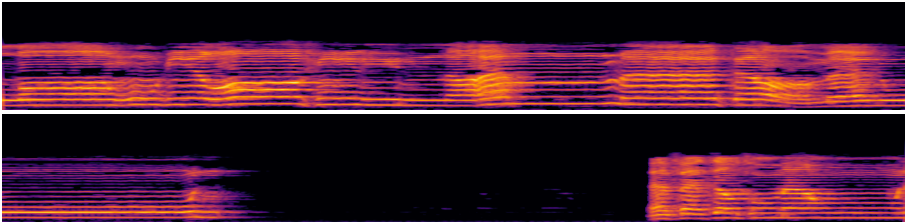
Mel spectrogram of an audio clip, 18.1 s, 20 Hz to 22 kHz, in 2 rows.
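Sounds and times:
man chanting: 0:00.0 - 0:11.2, 0:15.5 - 0:18.0.

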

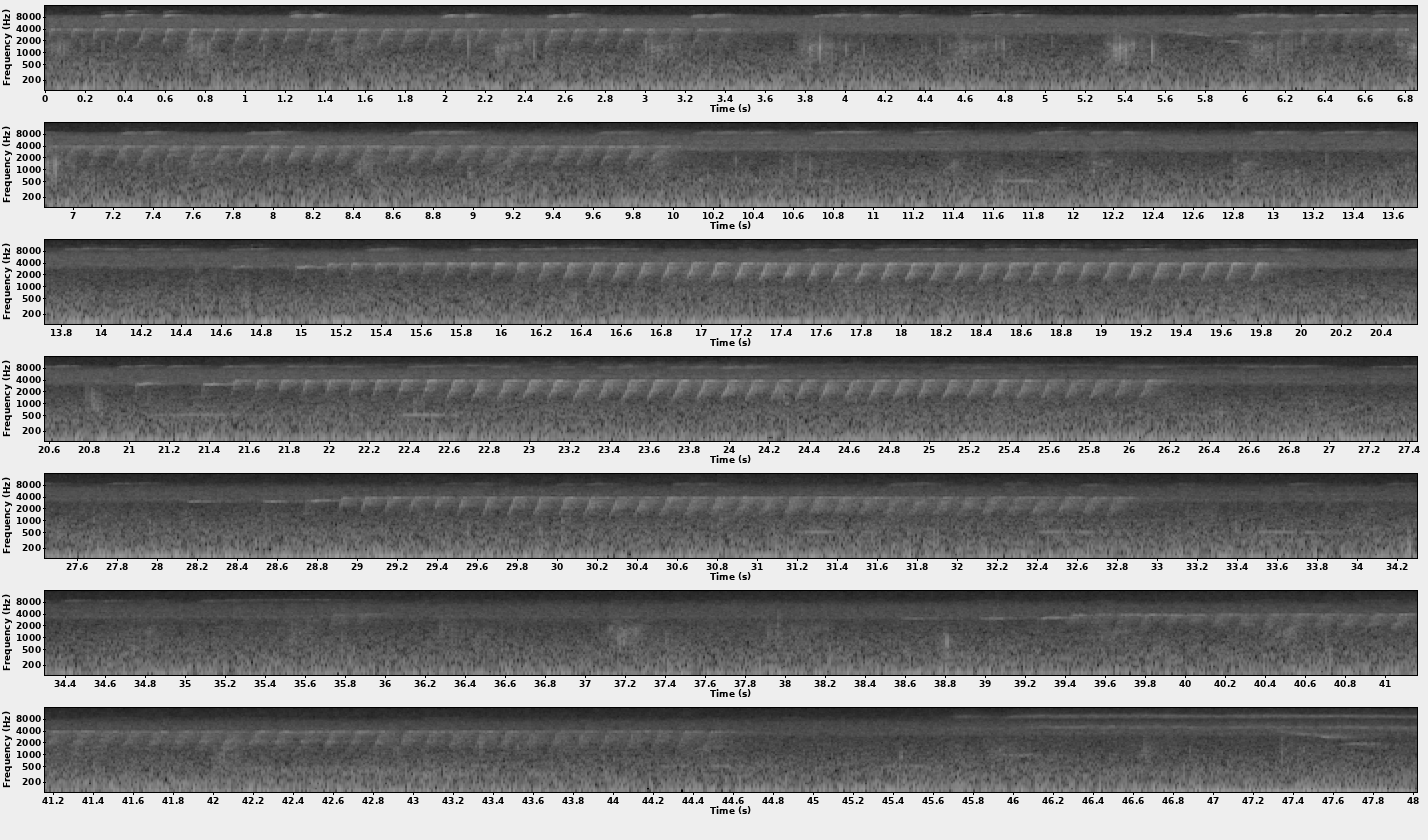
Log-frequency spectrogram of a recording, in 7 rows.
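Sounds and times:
faint high chirping: 0:00.0 - 0:13.7
steady low background noise: 0:00.0 - 0:48.0.

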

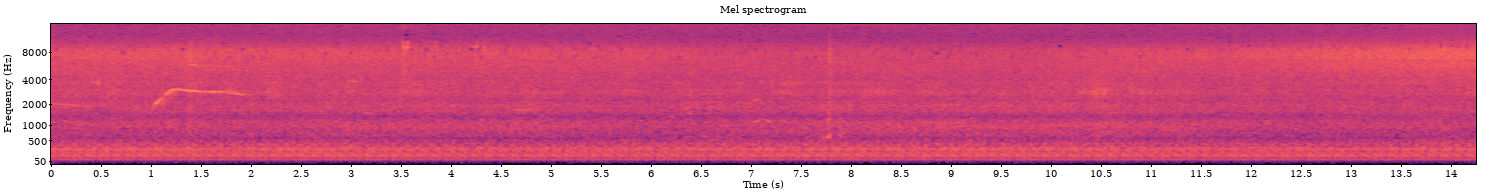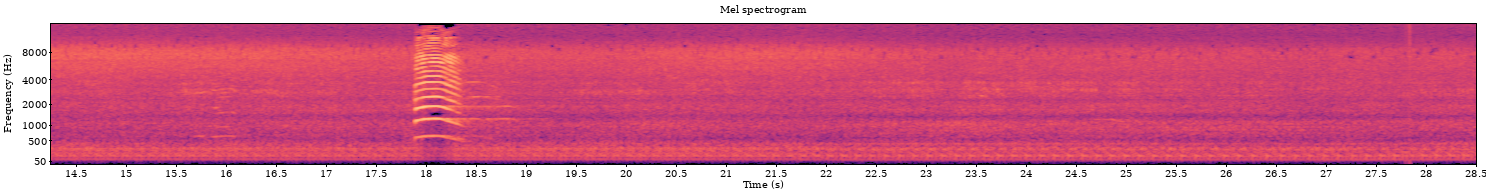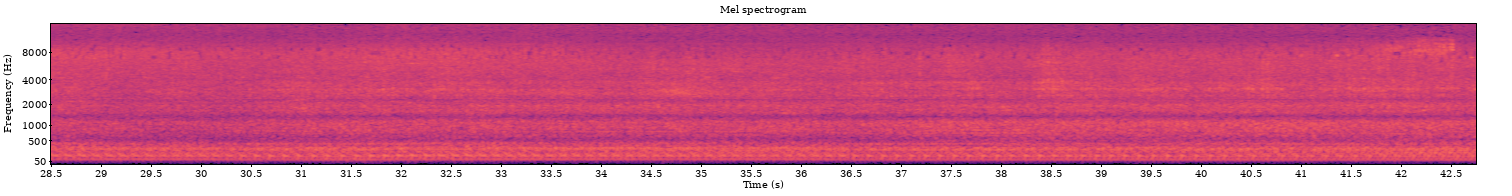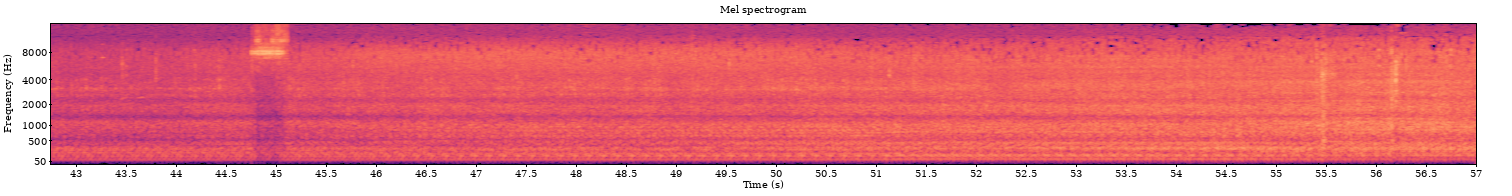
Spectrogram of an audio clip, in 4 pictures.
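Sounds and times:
diesel locomotive engine: 0:00.0 - 0:57.0
horn blast: 0:17.8 - 0:19.2.

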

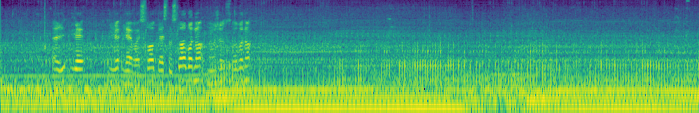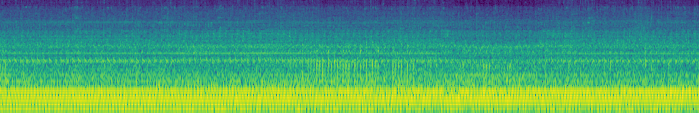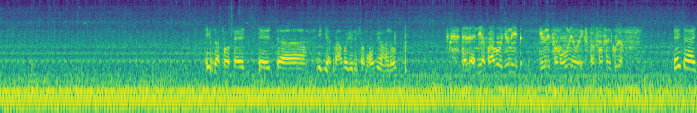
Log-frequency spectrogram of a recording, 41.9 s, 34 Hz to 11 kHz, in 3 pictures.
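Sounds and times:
aircraft engine and propeller running: 0:00.0 - 0:41.9.

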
